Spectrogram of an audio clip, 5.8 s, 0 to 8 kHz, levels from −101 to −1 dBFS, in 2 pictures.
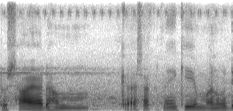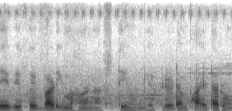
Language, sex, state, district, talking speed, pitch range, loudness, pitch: Hindi, male, Madhya Pradesh, Katni, 165 wpm, 100-110 Hz, -25 LUFS, 105 Hz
